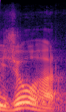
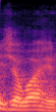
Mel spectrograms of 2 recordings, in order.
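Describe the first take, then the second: First: جوهر said johar, with a long o; correct name pronunciation. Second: جواهر said jawaher, with w and long aa; wrong reading rejected. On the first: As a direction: say جوهر in two syllables, jo-har. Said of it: "في جوهر". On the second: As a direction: read جواهر as spelt, ja-waa-her. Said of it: "ما في جواهر". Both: Shown as a demonstration.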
